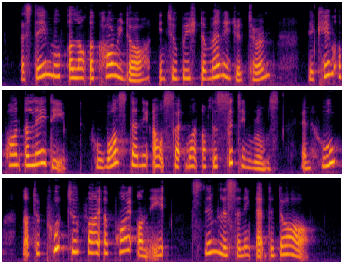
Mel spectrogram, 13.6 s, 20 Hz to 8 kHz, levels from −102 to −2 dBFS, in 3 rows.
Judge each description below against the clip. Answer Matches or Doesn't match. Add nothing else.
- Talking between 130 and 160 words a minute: Doesn't match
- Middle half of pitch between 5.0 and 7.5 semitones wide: Matches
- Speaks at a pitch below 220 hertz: Doesn't match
